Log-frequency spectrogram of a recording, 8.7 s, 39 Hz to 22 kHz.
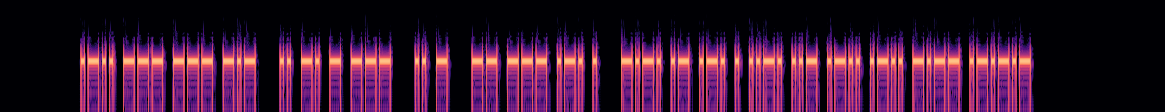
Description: Morse code, heard as a keyed tone, about 44 wpm, 700 Hz. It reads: LOOK INTO IT MORE CAREFULLY.
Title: Sentences from Top 1300 Words 45wpm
